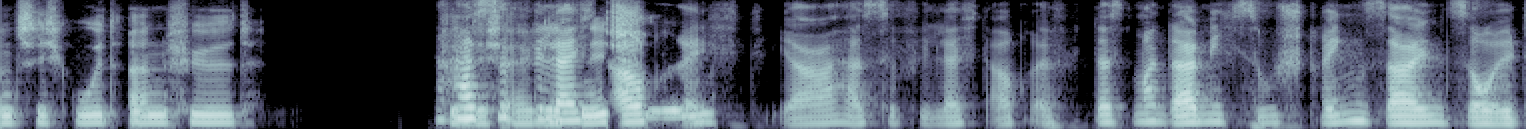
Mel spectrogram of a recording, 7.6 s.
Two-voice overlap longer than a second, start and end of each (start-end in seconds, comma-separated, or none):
2.2-3.6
